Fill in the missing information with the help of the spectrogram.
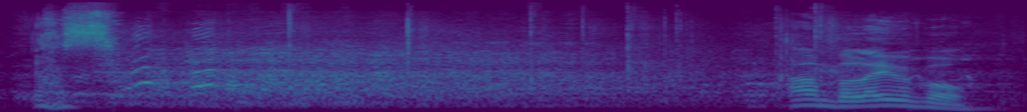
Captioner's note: laughter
